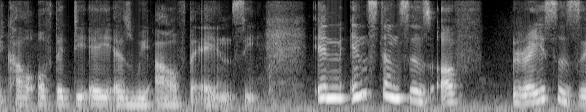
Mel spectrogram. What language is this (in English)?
English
